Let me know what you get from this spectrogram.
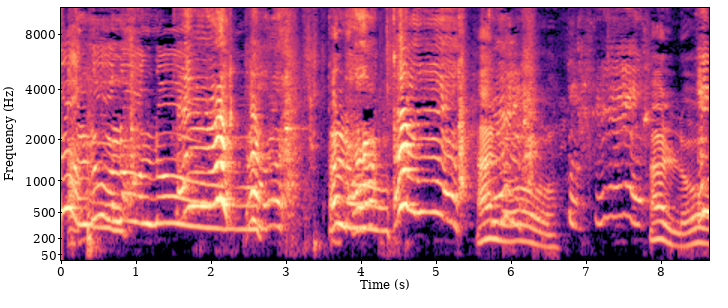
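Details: Bernese Mountain Dog howling indoors to show affection when its owners come home: long, drawn-out tonal howls that waver and slide up and down, broken by short pauses, with human voices mixed in.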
